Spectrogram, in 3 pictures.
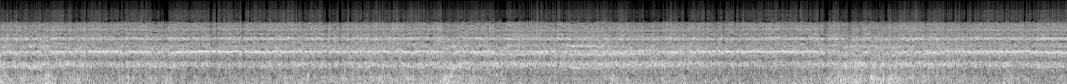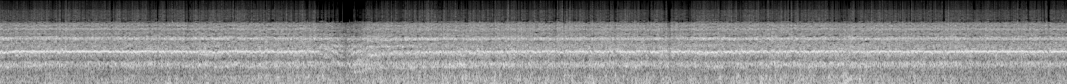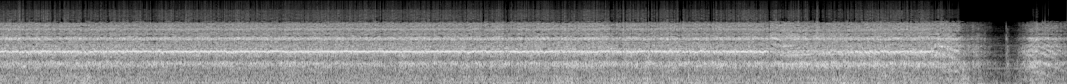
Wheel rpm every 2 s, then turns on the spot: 220, 230, 230, 230, 220, 230, 230, 190, 230, 230, 230, 230, 230, 230, 230, 160.
none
